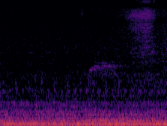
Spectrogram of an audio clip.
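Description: Steady low rumble inside a car's cabin while it sits in stopped traffic, the engine running at idle.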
